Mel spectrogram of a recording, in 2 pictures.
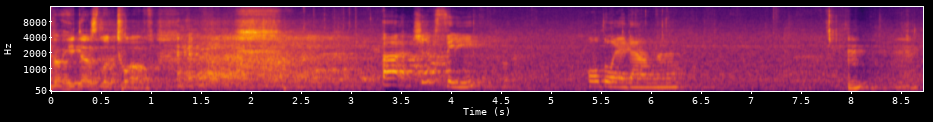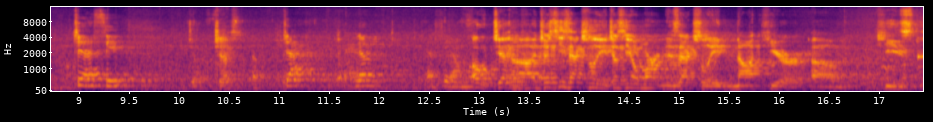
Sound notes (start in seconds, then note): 1.2 everybody laughs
